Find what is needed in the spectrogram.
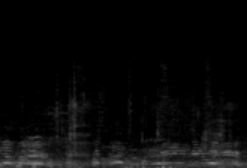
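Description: Faint background voices of people talking, with no clear words.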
